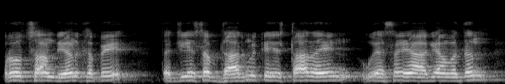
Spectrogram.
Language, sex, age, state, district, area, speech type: Sindhi, male, 60+, Gujarat, Kutch, rural, spontaneous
